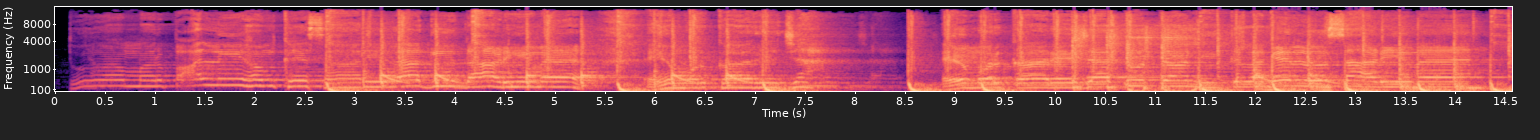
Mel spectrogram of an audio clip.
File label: Slowed Reverb Ringtone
